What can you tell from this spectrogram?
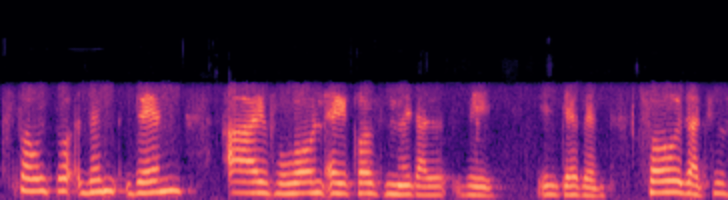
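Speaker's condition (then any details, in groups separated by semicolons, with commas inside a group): Cerebral palsy; affects movement and speech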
